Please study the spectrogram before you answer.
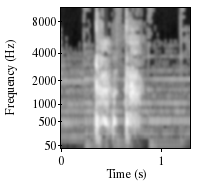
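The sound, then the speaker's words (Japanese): A person coughs in a quick, harsh double burst, throaty and loud, with no talk. “自分 で風邪ひかんように咳コンコンしてるけどね。 その咳は大丈夫なんです？”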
